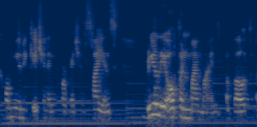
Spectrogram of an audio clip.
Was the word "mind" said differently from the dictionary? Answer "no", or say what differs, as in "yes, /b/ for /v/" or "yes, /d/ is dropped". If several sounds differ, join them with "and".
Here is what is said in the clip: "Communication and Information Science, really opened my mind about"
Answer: no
